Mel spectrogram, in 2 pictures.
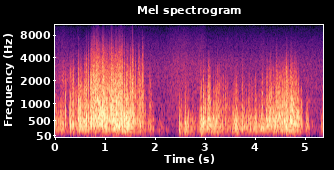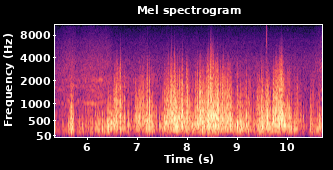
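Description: Wind buffeting the camera microphone in three long gusts, with brief lulls between them.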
